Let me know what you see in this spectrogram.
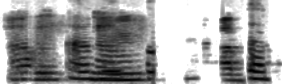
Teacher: बा और मीम दोनों होंठों के मिलने से अदा होते हैं।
